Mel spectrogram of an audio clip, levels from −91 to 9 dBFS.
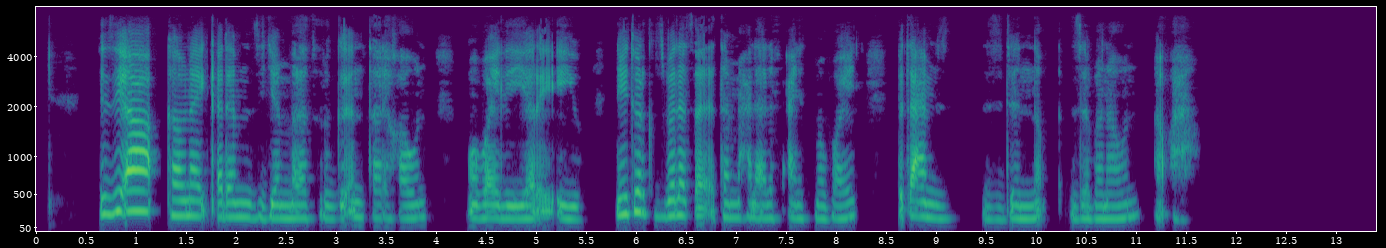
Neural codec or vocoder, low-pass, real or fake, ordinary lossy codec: none; 7.2 kHz; real; AAC, 48 kbps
